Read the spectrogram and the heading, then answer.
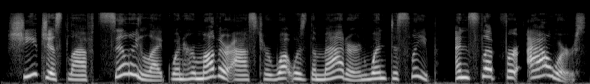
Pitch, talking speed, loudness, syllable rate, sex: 280 Hz, 225 wpm, -17 LUFS, 5.3 syllables/s, female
